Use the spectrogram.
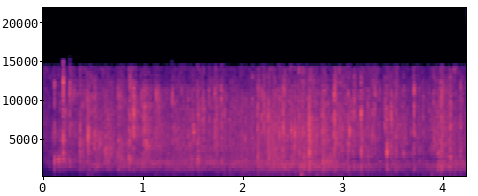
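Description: A crowd applauds steadily, a dense wash of many hands clapping at an even, sustained loudness throughout, with no voices breaking through.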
